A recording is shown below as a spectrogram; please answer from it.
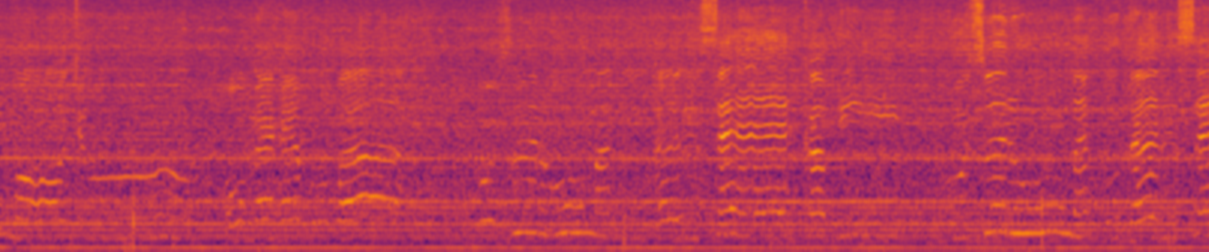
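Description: A boat's motor drones steadily while a man sings a Hindi film melody over it in snatches, his voice rising and falling.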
